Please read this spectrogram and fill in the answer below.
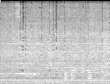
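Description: Carnival midway noise: a steady mechanical drone from the running rides, mixed with people's voices and calls.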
